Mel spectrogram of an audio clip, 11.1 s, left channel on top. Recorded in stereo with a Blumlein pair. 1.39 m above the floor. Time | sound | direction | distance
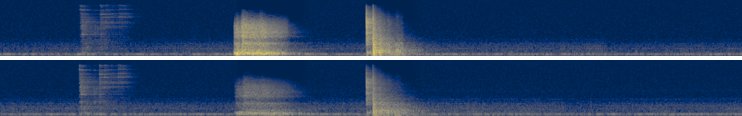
1.2 | cutlery clinking | 40° right | 6 m
3.5 | a door slam | 45° left | 0.6 m
5.5 | a door slam | 30° left | 0.7 m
